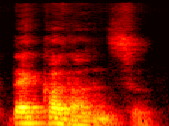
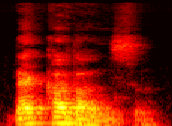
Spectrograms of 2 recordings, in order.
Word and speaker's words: decadence: 앞에 강세가 있다 보니까 케이드가 아니라 데커던스. decadence.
